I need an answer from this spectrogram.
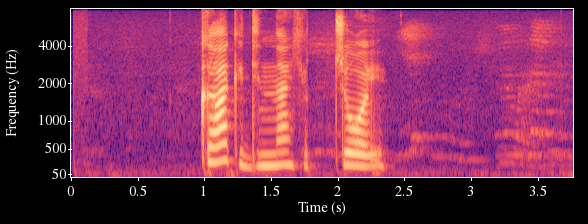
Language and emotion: Russian, angry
